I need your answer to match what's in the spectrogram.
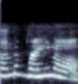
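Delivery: very high, screeching, screamed cat voice. Retelling how the cat screams to turn the rain off: imitating a cat screaming. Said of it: "he screams at me".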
